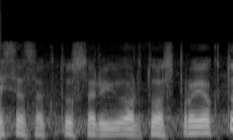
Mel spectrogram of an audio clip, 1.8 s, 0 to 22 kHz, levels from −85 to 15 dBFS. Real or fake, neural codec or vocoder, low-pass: real; none; 7.2 kHz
